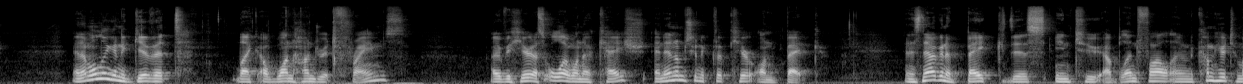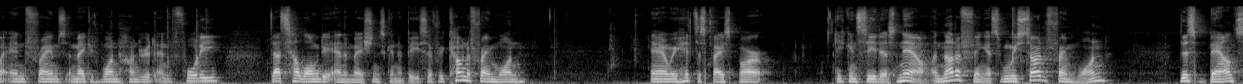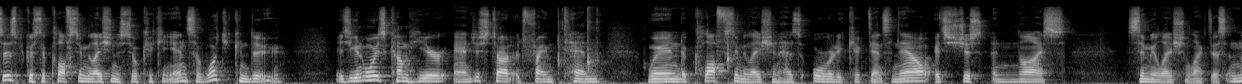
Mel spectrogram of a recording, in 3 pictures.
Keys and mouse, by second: 0.5-3.1 drag, 2.7 o, 9.7 middle click, 11.8-14.2 drag, 15.4 middle drag, 16.0-16.6 middle drag, 16.8-18.2 drag, 18.3 ctrl+s, 18.6 middle click, 19.1 space, 20.7 space, 22.3 shift+Left, 23.0 middle click, 23.7 middle click, 24.3 space, 24.9-26.6 middle drag, 27.0 space, 29.2-30.4 drag, 31.8 shift+Left, 32.8 middle click, 33.1 space, 34.5 middle click, 35.2-36.2 middle drag.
